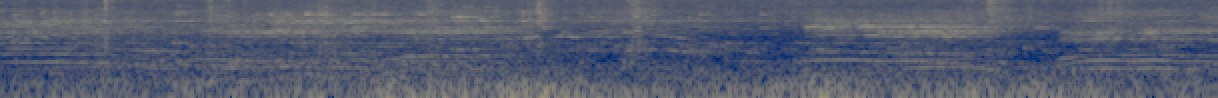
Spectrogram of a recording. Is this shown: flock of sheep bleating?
yes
